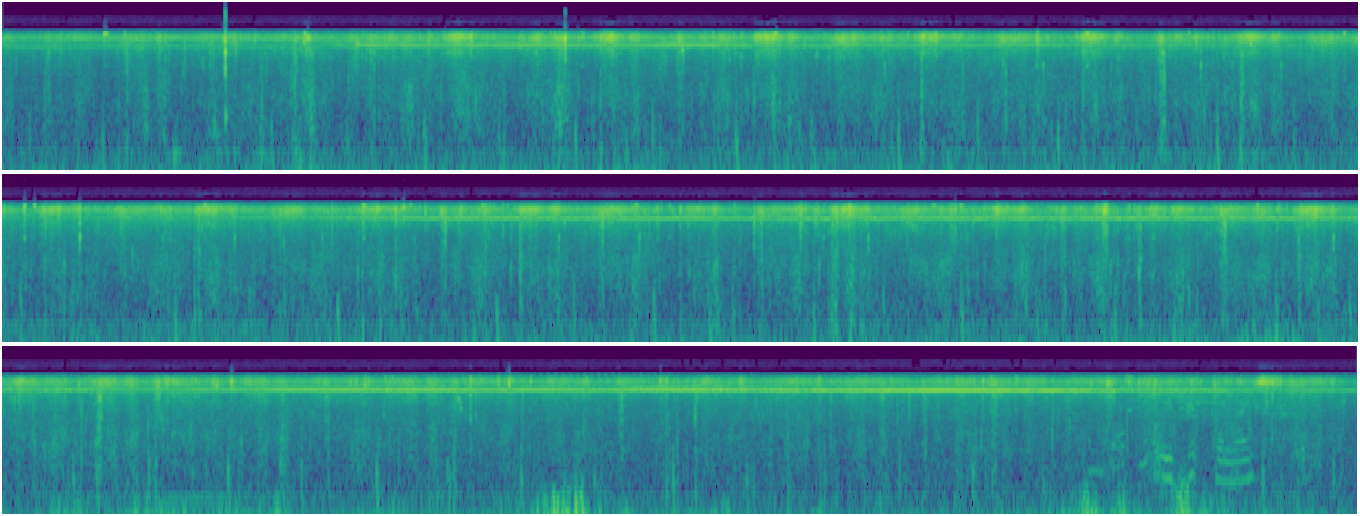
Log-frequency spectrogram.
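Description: A dense, steady high-pitched chorus of insects in dry prairie grass, with a higher, steadier whine joining about halfway through. Footsteps tread on a mowed grass path underneath it.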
